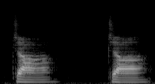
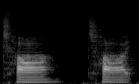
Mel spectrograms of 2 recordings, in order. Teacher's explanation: But then for ch or like cha, cha, it's a bit breathier. So you have to put a bit more air into it.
